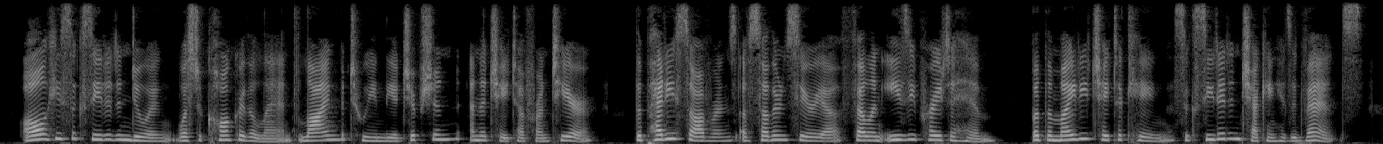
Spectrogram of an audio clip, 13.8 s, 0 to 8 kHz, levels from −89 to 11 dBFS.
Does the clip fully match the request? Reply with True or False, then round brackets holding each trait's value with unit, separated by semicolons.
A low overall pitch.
False (230 Hz)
